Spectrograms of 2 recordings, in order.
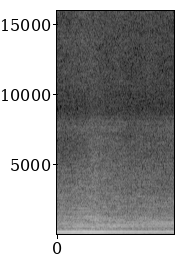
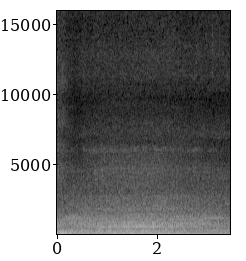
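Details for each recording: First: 2008 NuTone dual-zone central air conditioner: steady low hum with a rough buzzing vibration from a badly shaking condenser fan motor, very loud; condenser fan motor vibration. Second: 2008 NuTone dual-zone central air conditioner with a scroll compressor. Steady low hum with an even fan whoosh and no knocking, rattling or squeal: normal running.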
